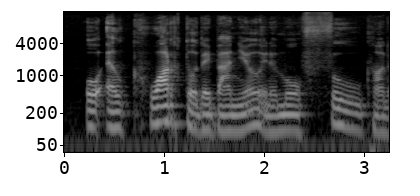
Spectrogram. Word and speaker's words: baño: well which is junk food Mesa table el baño or el cuarto de baño in a more full kind of description is the bathroom but it's easy just to say el baño el baño and you spot the end with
